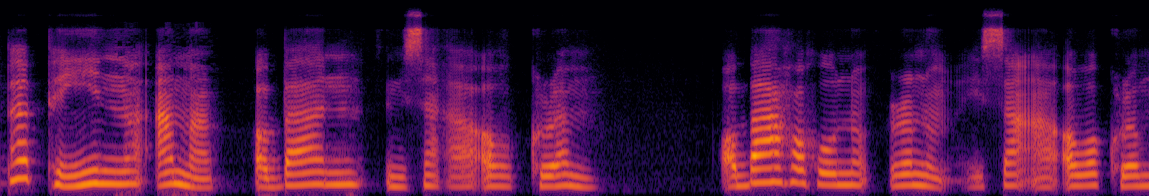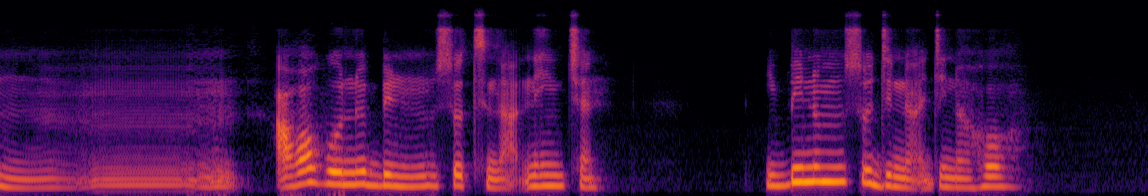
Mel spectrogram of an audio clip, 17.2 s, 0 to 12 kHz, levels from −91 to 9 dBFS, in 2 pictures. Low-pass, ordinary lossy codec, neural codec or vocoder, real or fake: 7.2 kHz; Opus, 24 kbps; codec, 16 kHz, about 1 kbps, DyCAST, with the encoder's durations; fake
